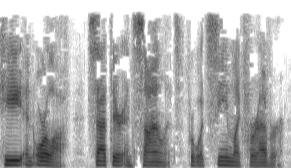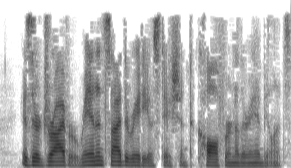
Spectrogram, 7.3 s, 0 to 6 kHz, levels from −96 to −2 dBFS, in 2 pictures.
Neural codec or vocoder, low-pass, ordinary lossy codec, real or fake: none; 5.4 kHz; MP3, 24 kbps; real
